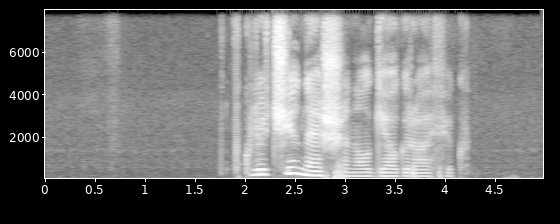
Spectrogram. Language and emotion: Russian, sad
